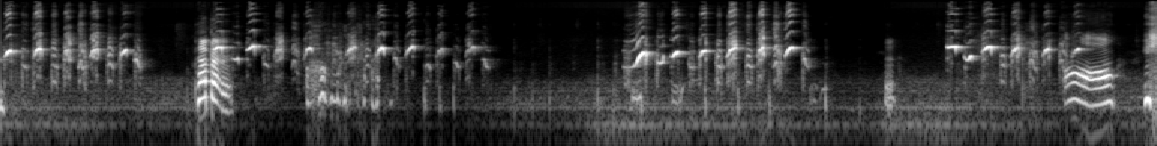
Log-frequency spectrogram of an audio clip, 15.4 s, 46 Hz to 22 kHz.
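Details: A pet cockatiel on July 7, 2019 gives loud bursts of bright, chirping whistles; its owner suspects it is calling out to a neighbour's cockatiel outside.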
